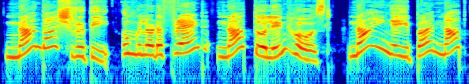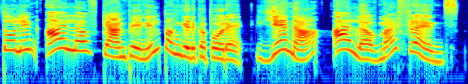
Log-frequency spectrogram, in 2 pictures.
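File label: Tamil commercial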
